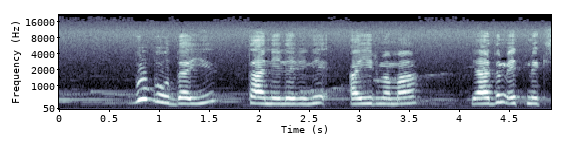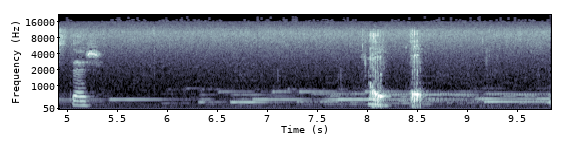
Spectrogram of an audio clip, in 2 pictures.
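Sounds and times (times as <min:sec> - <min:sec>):
faint steady tonal background: 0:00.0 - 0:09.8
speech: 0:01.0 - 0:05.4
pig oinking: 0:08.0 - 0:08.7.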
